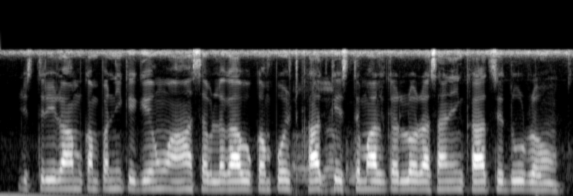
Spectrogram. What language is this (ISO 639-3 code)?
mai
